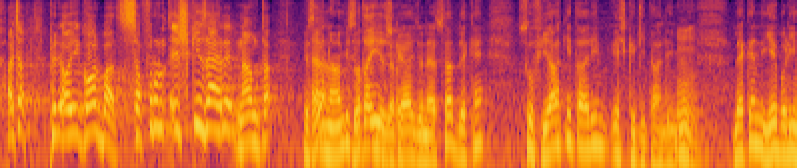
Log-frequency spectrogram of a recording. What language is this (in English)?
Urdu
